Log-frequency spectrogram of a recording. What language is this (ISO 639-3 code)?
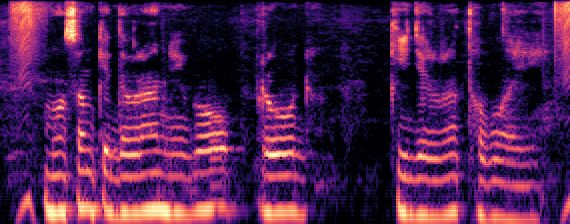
mag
